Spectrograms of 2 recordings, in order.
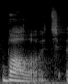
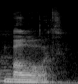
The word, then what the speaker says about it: баловать: То есть, ну, любовь не равно баловать. Это я, кстати, у меня очень сложно с э, ударением в этом слове баловать или баловать. Э, баловать. – Баловать, да. Будем говорить так.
